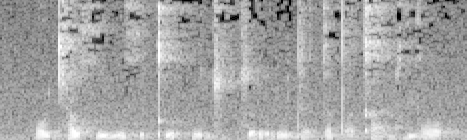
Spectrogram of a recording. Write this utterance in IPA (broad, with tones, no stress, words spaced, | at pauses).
ɔ˨cʰa˧ xʷi˨ ʎʊ˧xʷɪ˧ kʼu˧hu˨ d͡zṳ˨t͡sʊ˧ ru˨dɛ˨ ɡa˨da˧kʼa˨ dṳ˦jɔ˦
